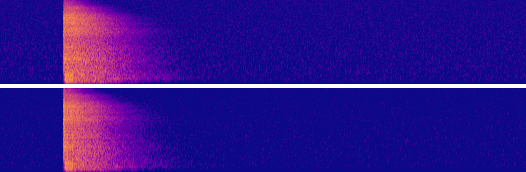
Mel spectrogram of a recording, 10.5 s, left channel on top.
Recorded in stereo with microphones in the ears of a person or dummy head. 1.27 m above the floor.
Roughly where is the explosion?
Right.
